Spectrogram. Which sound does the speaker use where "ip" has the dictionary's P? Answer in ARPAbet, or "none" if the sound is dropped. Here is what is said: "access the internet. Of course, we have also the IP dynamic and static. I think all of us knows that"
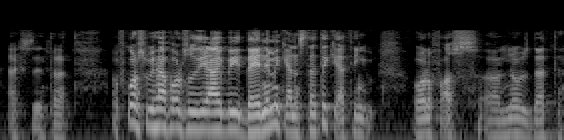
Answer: B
